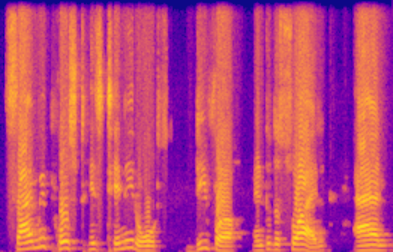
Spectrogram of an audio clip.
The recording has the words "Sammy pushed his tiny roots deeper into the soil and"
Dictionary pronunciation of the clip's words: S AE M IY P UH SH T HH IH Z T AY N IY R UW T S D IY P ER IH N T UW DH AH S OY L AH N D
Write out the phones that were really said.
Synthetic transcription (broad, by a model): S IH M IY P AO S T HH IH Z T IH N IY R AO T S D IY P ER IH N T UW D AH S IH L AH N D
